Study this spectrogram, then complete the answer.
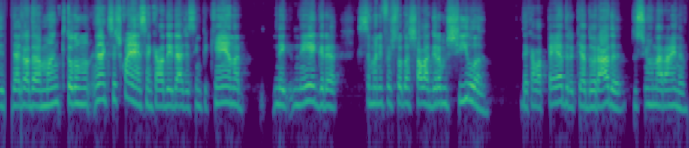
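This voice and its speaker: A woman speaks very fast in a fairly high voice with fairly even intonation. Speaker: religious teacher. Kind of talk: online class on a devotional book. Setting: live stream.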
